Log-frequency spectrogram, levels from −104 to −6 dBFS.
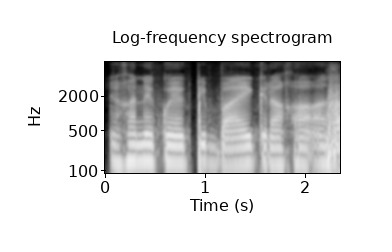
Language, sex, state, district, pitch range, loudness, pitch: Bengali, male, Assam, Hailakandi, 130-145 Hz, -18 LUFS, 135 Hz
